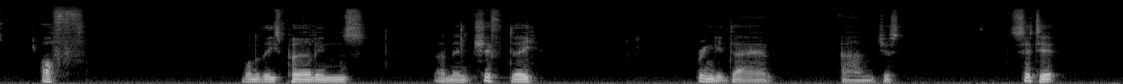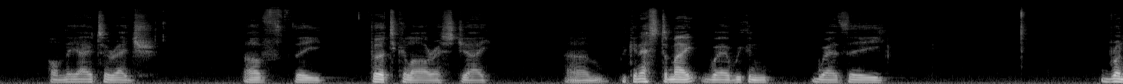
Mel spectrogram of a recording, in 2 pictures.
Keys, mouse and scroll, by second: 1.4 Tab, 2.6 click, 6.1 shift+d.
